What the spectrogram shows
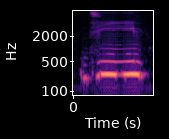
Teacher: Jim originate when the tongue center region touching the hard palate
